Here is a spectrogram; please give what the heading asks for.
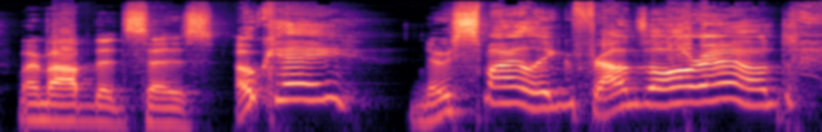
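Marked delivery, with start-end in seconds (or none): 1.2-4.0 high, loud imitation of mom; exaggerated compliance, voice pitched way up; mock stern announcement. Mom answers the scolding, loud mock sternness.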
